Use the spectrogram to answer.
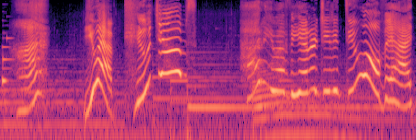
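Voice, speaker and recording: A woman voicing a tiny childlike floating fairy companion in a video game, greedy, dramatic and whiny, with a squeaky voice. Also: wildly swooping pitch, measured pace, loud music behind the voice, exaggerated voice. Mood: curious, chatty. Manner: refers to herself in third person, exaggerated.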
